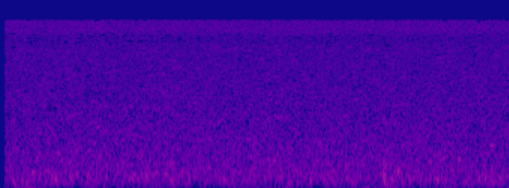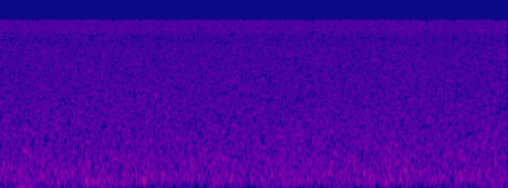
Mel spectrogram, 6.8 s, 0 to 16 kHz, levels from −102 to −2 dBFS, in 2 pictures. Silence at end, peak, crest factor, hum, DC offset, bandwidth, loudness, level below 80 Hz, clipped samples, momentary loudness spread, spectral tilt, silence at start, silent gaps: 0 s; -56 dBFS; 14 dB; none; under 0.1%; 11.5 kHz; -68 LUFS; -88 dBFS; under 0.1%; 0 LU; -2 dB/octave; 0 s; none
